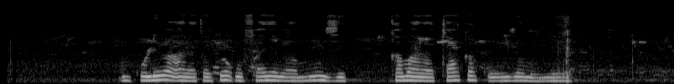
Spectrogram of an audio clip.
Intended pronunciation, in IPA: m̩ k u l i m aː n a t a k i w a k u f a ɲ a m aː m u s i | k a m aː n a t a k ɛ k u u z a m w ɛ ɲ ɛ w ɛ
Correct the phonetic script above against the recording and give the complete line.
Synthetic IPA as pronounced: m̩ k u l i m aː n a t a k i w a k u f a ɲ a m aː m u z i | k a m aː n a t a k a k u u z a m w ɛ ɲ ɛ w ɛ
